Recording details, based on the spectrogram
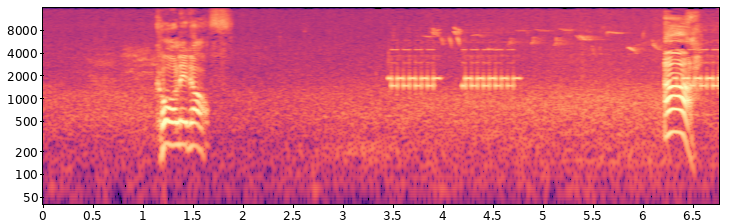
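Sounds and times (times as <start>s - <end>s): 
speech: 1.1s - 1.8s
electronic telephone ringing: 3.4s - 4.8s, 6.4s - 6.7s.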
